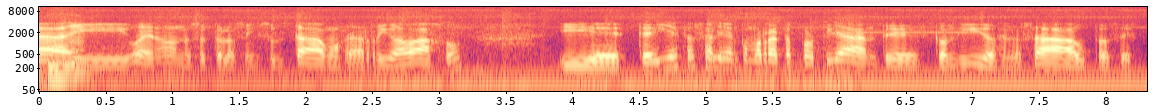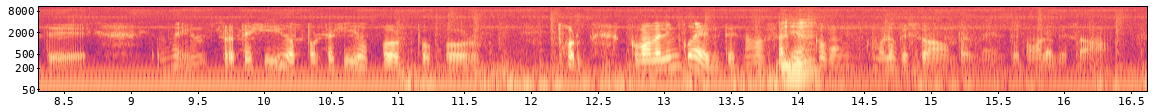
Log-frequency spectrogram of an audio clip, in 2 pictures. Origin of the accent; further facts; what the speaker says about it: Argentina; empezar a luchar como argentinos, tratando de reflotar el país nosotros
